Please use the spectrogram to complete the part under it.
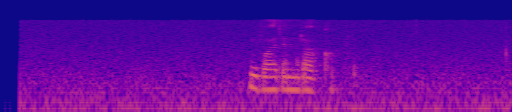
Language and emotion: Russian, neutral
